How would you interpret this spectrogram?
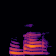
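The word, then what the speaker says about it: ب: Ba is pronounced like the wet part of the lips. MashaAllah. Is it one lip or? 4 lips. You got 4 lips? No, one lip. You got 1 lip? Yeah, both lips. MashaAllah. Both lips, okay? Not 1 lip, okay? MashaAllah. Pronounced from wet part of the lips, yeah? So both lips, okay? Ba. Right? So make sure you use your lips. If you don't use your lips properly, then you won't be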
